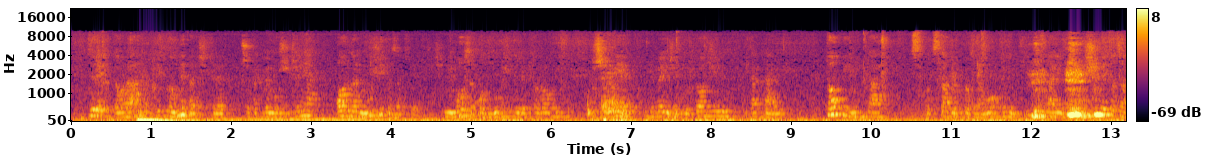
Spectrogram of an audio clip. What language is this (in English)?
Polish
